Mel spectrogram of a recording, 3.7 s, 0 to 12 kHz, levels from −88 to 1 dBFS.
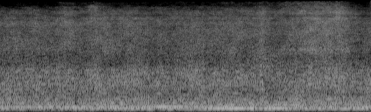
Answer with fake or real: real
